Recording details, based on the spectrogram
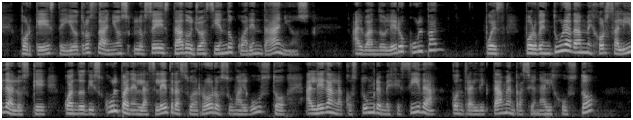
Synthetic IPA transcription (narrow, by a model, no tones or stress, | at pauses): po̞ɾkeest̪e̞io̞t̪ɾo̞zðaɲo̞slo̞se̞ːst̪aðo̞ʝo̞asje̞nd̪o̞kwaɾe̞nt̪aaɲo̞̰s | a̰lβand̪ole̞ɾo̞kulpan | pwe̞s | po̞ɾβe̞nt̪uɾaðanme̞xo̞ɾsaliðaːlo̞skekwand̪o̞ðiskulpane̞nlazle̞t̪ɾasːuero̞ɾo̞sumalɣust̪oa̰le̞ɣanlako̞st̪umbɾeːmbe̞xe̞siða | ko̞nt̪ɾaeld̪ik̚t̪amẽ̞nrasjo̞̰nalixust̪o̞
